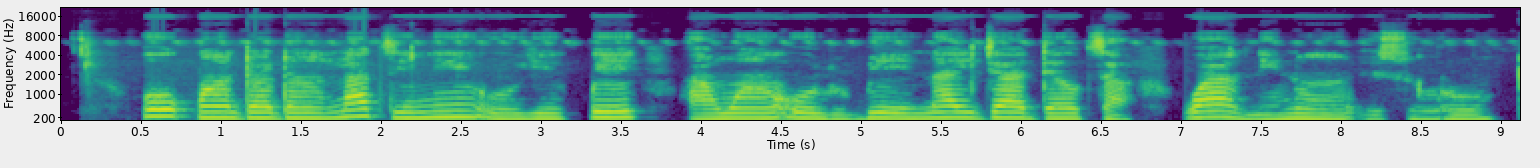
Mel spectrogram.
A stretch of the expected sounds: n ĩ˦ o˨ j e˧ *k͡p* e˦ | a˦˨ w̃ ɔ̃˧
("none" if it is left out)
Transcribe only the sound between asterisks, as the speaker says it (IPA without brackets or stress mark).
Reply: k͡p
